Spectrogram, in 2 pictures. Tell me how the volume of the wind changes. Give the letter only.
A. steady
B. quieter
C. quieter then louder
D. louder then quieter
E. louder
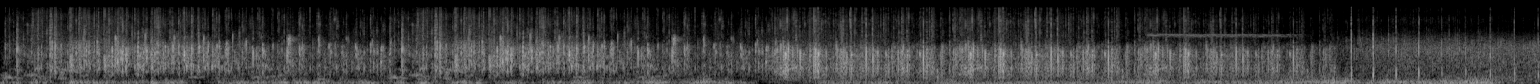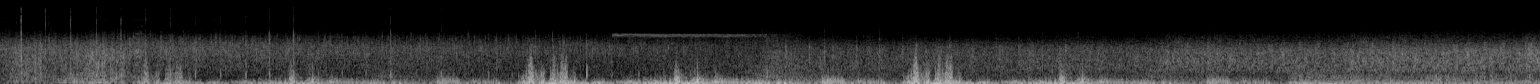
E.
